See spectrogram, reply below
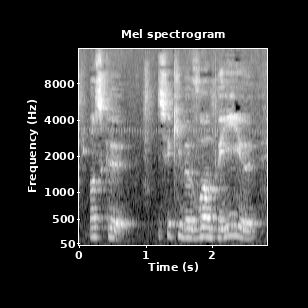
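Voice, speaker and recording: A woman's voice: low-pitched, a little slow, darkish tone, a little hiss or hum. A woman teaching a language lesson in a playful way, repeating each word for her learners. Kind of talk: casual video lesson. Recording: very echoey room, far from mic.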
